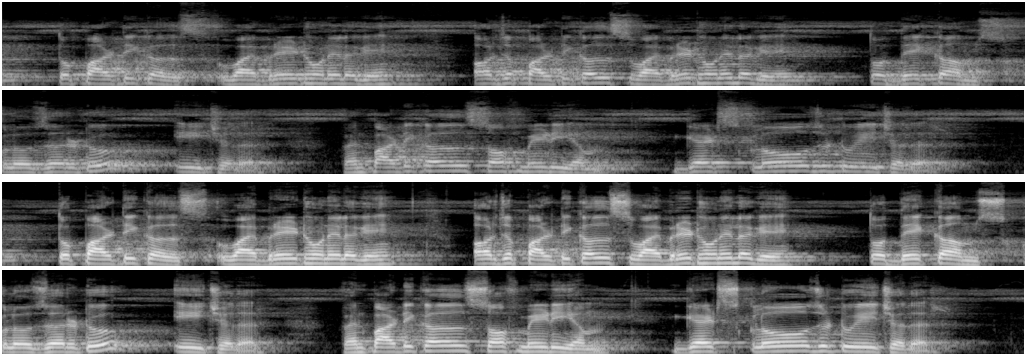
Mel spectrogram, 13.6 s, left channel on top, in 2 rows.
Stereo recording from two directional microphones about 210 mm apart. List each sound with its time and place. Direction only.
0.3 s a man's voice: 50° right (ahead or behind)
